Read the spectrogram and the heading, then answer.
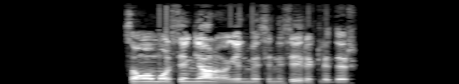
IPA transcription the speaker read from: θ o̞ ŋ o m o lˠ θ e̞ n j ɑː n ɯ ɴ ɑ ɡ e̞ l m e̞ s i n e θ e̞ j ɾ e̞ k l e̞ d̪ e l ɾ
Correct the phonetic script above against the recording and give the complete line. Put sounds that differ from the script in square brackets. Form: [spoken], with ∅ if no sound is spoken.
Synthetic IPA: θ o̞ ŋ o m o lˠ θ e̞ [ŋ] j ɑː n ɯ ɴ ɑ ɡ e̞ l m e̞ [θ] i n [i] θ e̞ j ɾ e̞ k l e̞ d̪ e [∅] ɾ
